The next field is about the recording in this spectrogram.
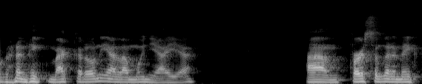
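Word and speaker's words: mugnaia: Um, what we're making today is macaroni alla mugnaya. Check the spelling when I post the video and get that pronunciation right. Mugnaya, the GN in Italian is la N, sound like in canyon.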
